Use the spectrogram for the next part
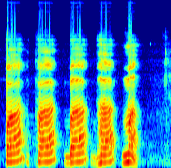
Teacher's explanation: इनका उच्चारण स्थान जो है वह ओष्ठ होठों से इनका उच्चारण किया जाता है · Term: प वर्ग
